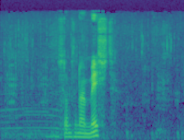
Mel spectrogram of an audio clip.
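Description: A cow moos nearby.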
